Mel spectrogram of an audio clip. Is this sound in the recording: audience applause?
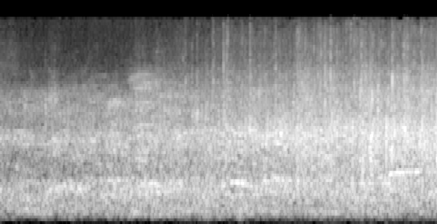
yes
